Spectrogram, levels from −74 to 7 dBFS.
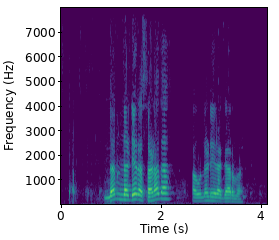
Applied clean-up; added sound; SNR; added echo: neural separator model SepFormer DNS4.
